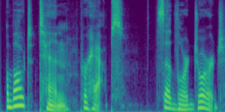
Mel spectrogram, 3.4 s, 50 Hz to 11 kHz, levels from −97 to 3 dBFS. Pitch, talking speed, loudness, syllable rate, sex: 165 Hz, 105 wpm, -20 LUFS, 3.6 syllables/s, female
